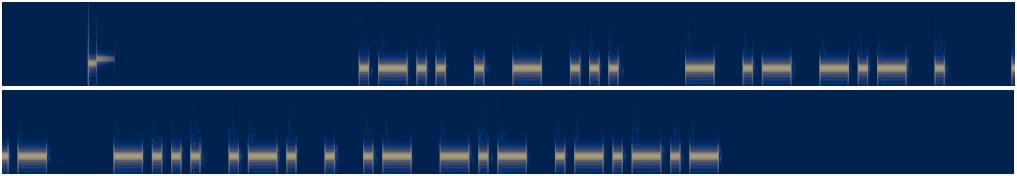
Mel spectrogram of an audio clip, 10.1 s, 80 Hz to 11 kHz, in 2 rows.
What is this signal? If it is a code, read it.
Morse code, heard as a keyed tone, about 25 wpm, 700 Hz. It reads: LETS TAKE A BREAK.
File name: practice / 25wpm / Sentences with 2-Word Phrases - 25wpm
